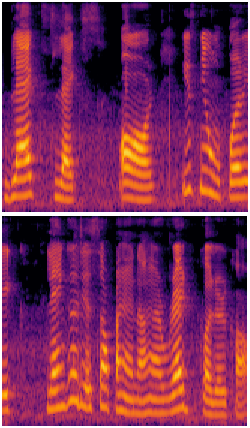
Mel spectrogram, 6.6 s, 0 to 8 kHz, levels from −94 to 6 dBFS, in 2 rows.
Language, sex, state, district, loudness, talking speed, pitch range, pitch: Hindi, male, Punjab, Pathankot, -16 LUFS, 120 wpm, 190-260 Hz, 225 Hz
